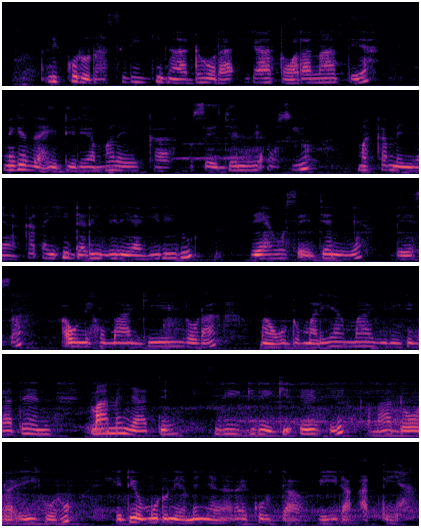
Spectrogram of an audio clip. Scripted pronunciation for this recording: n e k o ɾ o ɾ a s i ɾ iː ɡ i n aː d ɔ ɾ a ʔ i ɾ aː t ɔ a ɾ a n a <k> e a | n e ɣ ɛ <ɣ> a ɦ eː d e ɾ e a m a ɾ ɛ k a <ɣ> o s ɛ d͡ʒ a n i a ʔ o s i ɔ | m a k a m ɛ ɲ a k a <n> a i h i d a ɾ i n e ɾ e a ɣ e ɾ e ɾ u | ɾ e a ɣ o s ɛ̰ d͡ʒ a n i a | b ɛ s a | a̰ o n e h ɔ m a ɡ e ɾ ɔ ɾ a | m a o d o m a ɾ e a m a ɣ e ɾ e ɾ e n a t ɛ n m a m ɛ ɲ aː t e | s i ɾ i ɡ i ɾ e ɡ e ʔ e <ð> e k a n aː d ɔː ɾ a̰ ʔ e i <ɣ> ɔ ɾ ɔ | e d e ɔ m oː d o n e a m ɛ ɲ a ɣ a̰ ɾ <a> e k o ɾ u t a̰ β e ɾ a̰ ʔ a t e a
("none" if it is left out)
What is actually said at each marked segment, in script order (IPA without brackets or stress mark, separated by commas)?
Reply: t, ð, ɣ, n, ð, ɣ, a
